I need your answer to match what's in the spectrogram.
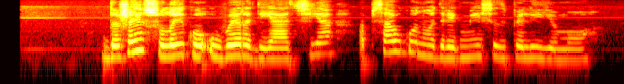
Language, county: Lithuanian, Kaunas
